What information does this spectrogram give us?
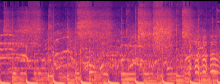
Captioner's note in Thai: เสียงสนุกสนาน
